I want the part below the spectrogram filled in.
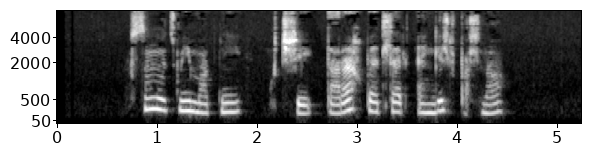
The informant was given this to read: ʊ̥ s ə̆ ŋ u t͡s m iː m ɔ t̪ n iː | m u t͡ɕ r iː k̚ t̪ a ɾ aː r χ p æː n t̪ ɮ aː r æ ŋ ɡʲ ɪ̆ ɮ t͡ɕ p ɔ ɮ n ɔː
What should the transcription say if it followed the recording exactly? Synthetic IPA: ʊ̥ s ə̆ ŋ u t͡s m iː m ɔ t̪ n iː | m u t͡ɕ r iː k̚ t̪ a ɾ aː χ p æː t̪ ɮ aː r æ ŋ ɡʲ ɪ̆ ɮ t͡ɕ p ɔ ɮ n ɔː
